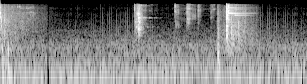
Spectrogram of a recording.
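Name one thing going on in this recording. A gear inventory opens with a soft rustle and click.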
